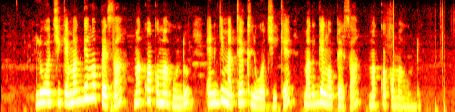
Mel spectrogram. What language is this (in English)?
Luo (Kenya and Tanzania)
